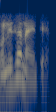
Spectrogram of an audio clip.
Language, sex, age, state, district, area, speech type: Assamese, male, 18-30, Assam, Lakhimpur, rural, conversation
